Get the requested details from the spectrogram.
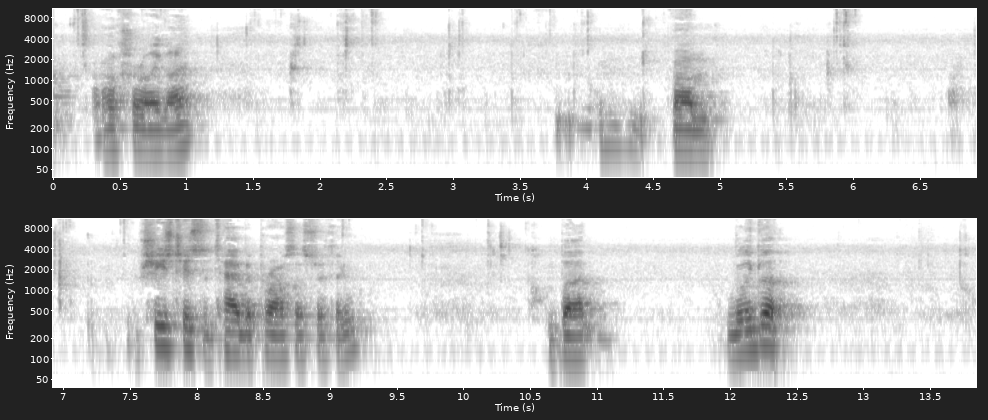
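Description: A teenage boy crunches food while chewing.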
